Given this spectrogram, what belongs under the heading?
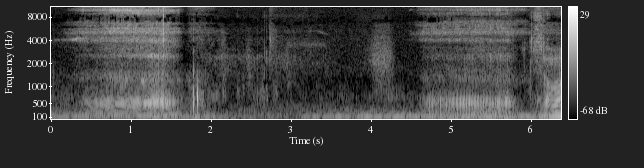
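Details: A man sleeping at night, said to be the speaker's cousin, snoring: two loud, rattling snores on breathing in, with a quiet pause between, over low room hum; ordinary heavy snoring.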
